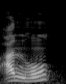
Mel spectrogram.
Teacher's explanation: عنه الهاء تضم فقط ليس فيها صلة لأحد من القراء إلا ابن كثير المكي، عنه الهاء مظهرة بسبب وجود طبعا قبلها النون مظهرة بسبب وجود الهاء بعدها.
